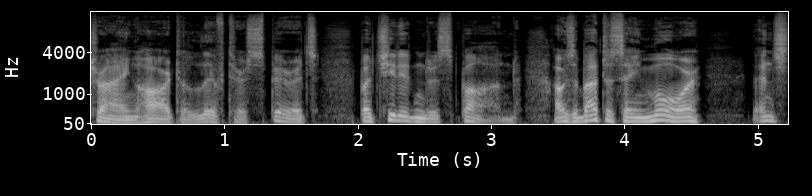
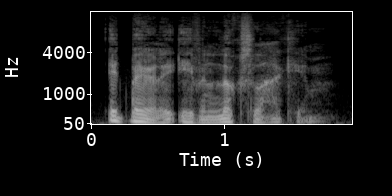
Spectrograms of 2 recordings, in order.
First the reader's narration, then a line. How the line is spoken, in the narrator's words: she said in a weak, shaky voice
